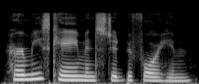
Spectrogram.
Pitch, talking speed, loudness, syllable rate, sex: 195 Hz, 180 wpm, -17 LUFS, 5.3 syllables/s, female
